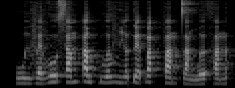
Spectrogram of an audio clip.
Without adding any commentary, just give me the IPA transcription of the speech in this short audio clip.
w ɨ˨˩˨ v ɛ˨˩ v o˧ s a˧˥ m ʔ a˧ w ɓ u˧˥ ə̯ v i˧˥ ə̯ ɗ ɛ˧˥ ɓ a˦˥ k̚ f a˧ m t̪ a˨˩ ŋ w əː˧˥ h a˧ n

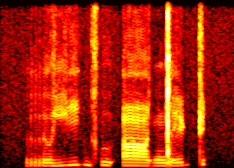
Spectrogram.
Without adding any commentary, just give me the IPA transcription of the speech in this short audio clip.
r ʊ j i ɡ ʔ u ʔ ɑ ŋ͡ǃ ɪ ʈ

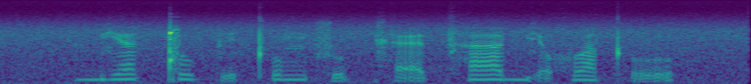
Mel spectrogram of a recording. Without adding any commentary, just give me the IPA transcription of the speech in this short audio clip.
bʲ ɜ ǃ u p ḭ tʼ u ŋ sʷ ḭ kʰ ɛ̰ tʰ ɜ bʲ ɛ̰ χʷ ɑ tʼ ṵ

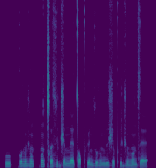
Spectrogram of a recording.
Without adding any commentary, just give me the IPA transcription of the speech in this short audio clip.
u kː o ð ũ ʒ õ kː õ ǀ ə z ʏ d͡ʒ ə n ɛ t ɔ pʰ ʏ n z u ð ũ ŋ ɨ ʒ ɛ pʰ ɨ d͡ʒ ũ ð õ d͡z ɛ

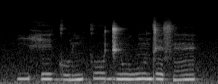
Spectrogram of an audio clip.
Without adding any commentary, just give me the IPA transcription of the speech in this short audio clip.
i˧ h e˧ ɡ o˨ ɾ ĩ˧ k o˦ d͡ʒ ũ˧ w ũ˦ d ɛ˦˨ s ɛ̃˨˦

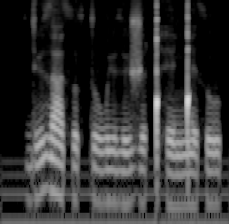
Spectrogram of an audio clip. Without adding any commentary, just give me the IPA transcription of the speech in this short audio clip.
d y ð a θ u θ t u w y ð y ʒ ø ǃʰ e ŋ͡ǃ e θ u

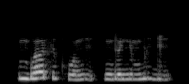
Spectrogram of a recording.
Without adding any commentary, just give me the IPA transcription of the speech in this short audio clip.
m b ɜ s i kʷʰ œ ŋ i | n d ø nʲ ɒ m b i ɡ i

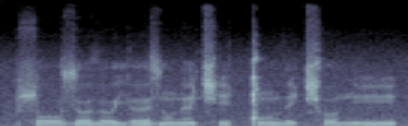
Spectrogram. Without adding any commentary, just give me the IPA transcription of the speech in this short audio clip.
ɬ oː z ɵ ð ɵː j ɘː z õ ð ɛ̃ t͡ɕʰ i ǃ õ ð i t͡ɕʰ ɤ n̪ ĩ

